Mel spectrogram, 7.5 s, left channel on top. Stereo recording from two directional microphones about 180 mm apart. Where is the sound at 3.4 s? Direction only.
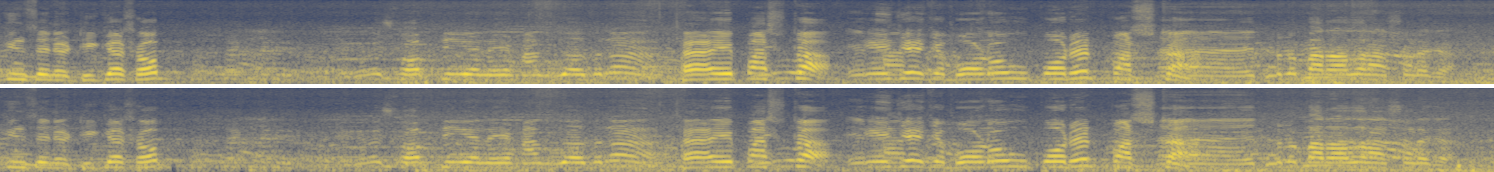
35° left (ahead or behind).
